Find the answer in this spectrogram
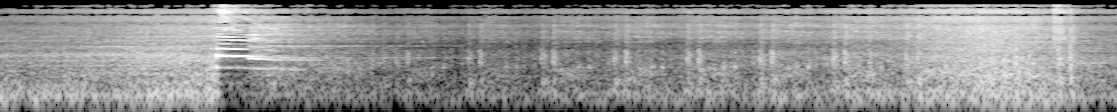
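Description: TGV Duplex double-deck high-speed train passing at speed. Its horn gives a short blast about two seconds in that drops in pitch as the train goes by. Then comes a steady rush of air and wheels on the rails, which swells again near the end as the rear power car passes.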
